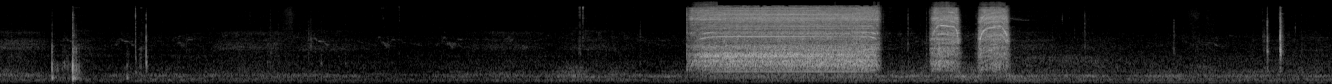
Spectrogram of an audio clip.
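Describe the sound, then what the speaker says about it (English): A power drill whines loudly in one long burst of about two seconds, then two quick short bursts, against a quiet room, drilling while installing a power window kit on a 1997 Geo Tracker. "now I should be able to just drill these"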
